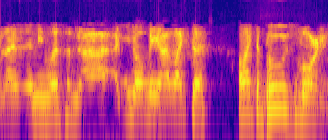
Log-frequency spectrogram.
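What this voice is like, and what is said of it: Rick Sanchez cartoon voice impression. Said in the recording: “Rick Sanchez ... a pretty good Rick Sanchez impression ... That's pretty well done.”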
